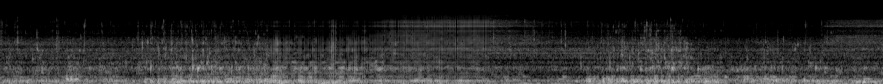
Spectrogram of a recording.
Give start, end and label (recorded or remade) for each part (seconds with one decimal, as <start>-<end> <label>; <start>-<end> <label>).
0.0-2.7 recorded; 2.7-4.9 remade; 4.9-8.8 recorded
